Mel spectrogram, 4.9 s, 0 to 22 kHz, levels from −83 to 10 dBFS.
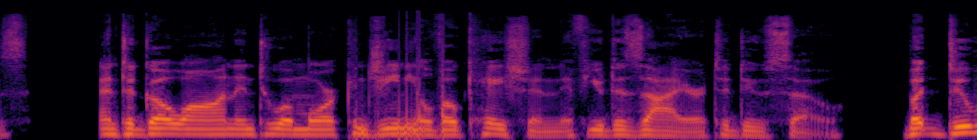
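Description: From 1.74 to 2.21 s there's a burst of processor overload crackle: a gritty tearing laid over the audio where the processor kept missing its buffer deadlines. The missed chunks are just skipped, leaving lots of tiny hard-edged gaps, which fits buffers of around 10 ms with about 20 dropped across the burst.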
